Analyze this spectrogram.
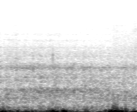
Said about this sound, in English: There goes a train. Bye, train.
